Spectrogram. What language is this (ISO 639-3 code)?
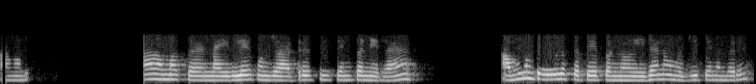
tam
